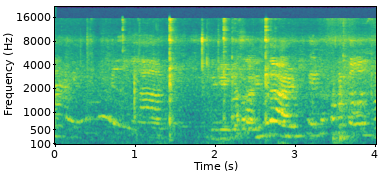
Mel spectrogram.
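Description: Faint voices in the background, with a few light clinks of a metal spoon against a ceramic bowl while eating.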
